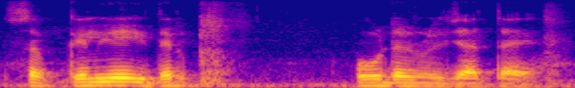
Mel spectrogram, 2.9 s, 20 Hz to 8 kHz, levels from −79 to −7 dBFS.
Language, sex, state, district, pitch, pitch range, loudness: Hindi, male, Punjab, Pathankot, 115 Hz, 110-125 Hz, -16 LUFS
